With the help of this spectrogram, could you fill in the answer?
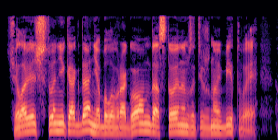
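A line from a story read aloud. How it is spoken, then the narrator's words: Grumbling to himself. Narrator (Russian): ворчал наедине с собой Зумуррудшах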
